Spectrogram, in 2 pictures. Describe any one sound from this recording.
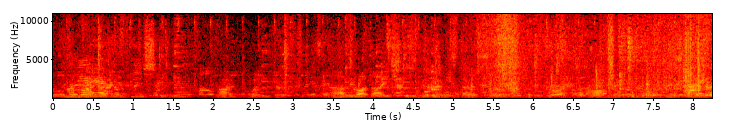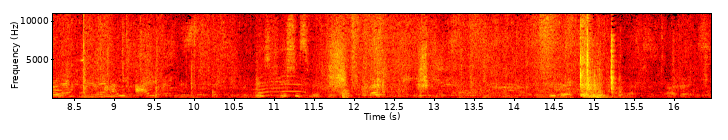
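A rack railway car rumbles and clatters slowly along the track toward the listener.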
